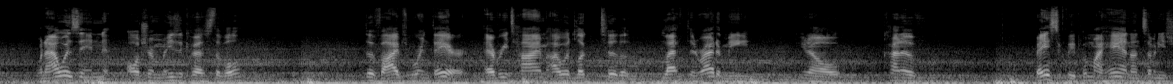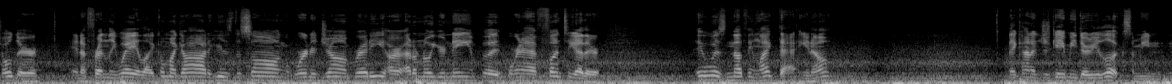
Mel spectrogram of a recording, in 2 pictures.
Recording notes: Please excuse the car podcast recording.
